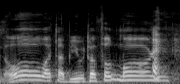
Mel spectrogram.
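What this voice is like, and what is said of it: Sings in imitated Indian accent. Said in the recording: “my cab driver was singing "Oh, What a Beautiful Morning" ... Indian ... So he has this wonderful Indian accent.”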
